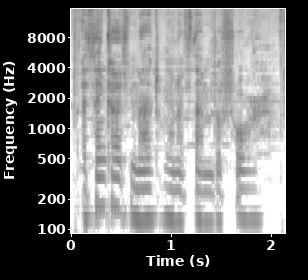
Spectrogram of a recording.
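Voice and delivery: very quiet, voice dropped down low. In a tabletop game, a player speaks as her character, lowering her voice a bit. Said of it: "She lowers her voice a bit as she says".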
